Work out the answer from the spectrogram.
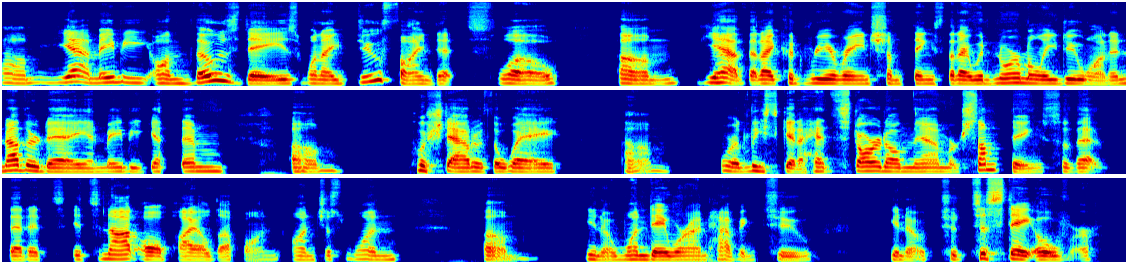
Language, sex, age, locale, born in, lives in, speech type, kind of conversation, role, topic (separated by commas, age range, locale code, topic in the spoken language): English, female, 60-64, en-US, United States, United States, conversation, advice, user, How can I better balance my work and personal time?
